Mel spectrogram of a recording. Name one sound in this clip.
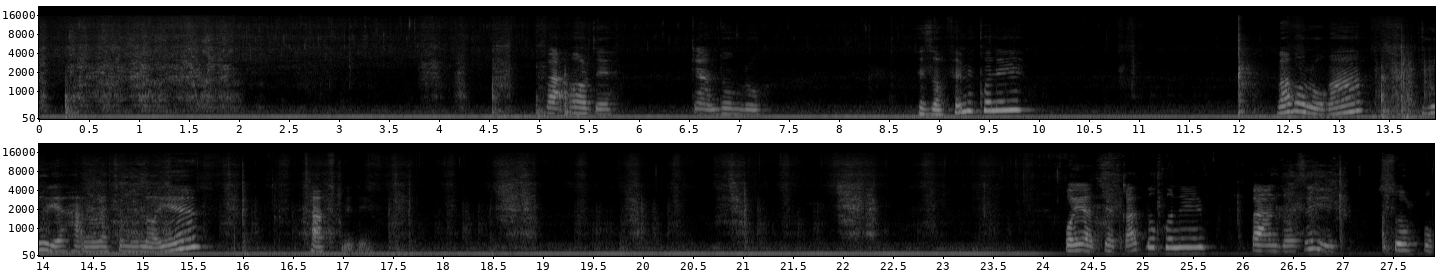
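A wooden spoon scrapes and stirs in a frying pan.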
